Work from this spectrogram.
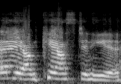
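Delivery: put-on Boston accent. Speakers trying out accents, one doing a line in a put-on Boston accent. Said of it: "Boston's a little bit easier to put on".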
